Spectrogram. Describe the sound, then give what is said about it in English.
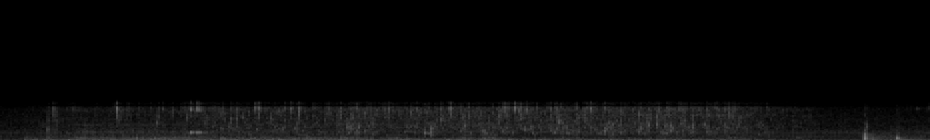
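A thin, steady trickle of water running from a tap in a house with poor water pressure, continuous, with a small clink near the end as the flow tapers off. “Flash house, but the water pressure sucks.”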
